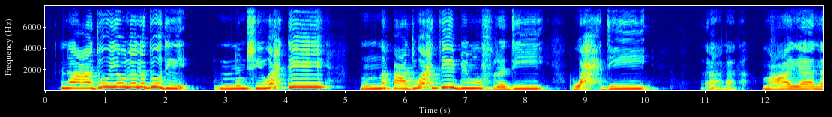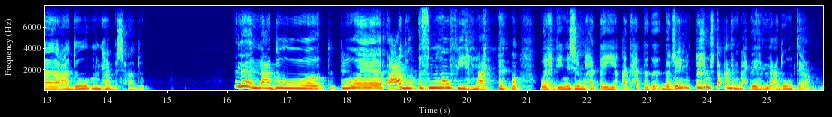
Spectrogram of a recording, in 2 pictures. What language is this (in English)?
Tunisian Arabic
